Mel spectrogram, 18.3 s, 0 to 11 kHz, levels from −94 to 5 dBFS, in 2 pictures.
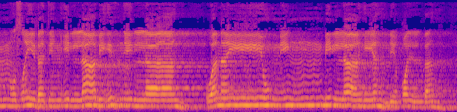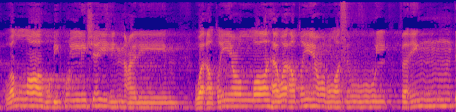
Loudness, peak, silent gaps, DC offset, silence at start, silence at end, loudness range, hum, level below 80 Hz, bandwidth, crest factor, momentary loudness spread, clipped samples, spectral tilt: -23 LUFS; -6 dBFS; none; under 0.1%; 0 s; 0 s; 5 LU; none; -66 dBFS; 11 kHz; 16 dB; 9 LU; under 0.1%; -5 dB/octave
